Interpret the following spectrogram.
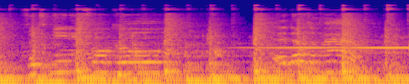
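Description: Live rock band playing: electric guitar, electric bass and drum kit, with regular drum hits over a heavy bass line. A steady high guitar tone comes in about three seconds in.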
